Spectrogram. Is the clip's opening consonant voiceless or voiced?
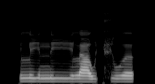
voiced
